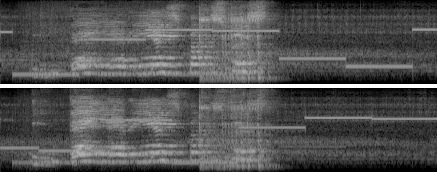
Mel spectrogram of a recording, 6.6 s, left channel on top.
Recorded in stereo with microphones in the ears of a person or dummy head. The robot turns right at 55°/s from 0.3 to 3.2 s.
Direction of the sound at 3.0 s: 5° left (ahead or behind).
